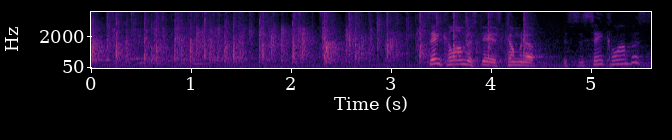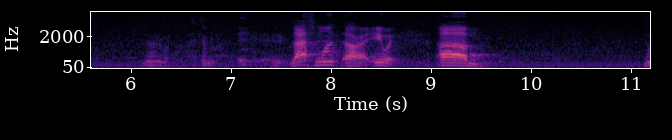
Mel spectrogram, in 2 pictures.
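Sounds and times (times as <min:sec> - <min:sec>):
audience applause: 0:00.0 - 0:04.3
speech: 0:03.4 - 0:09.6.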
